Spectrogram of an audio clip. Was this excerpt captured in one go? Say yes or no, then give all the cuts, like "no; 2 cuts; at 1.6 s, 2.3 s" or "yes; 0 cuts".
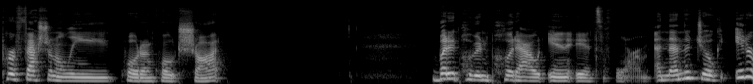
no; 2 cuts; at 4.6 s, 6.0 s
